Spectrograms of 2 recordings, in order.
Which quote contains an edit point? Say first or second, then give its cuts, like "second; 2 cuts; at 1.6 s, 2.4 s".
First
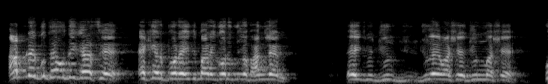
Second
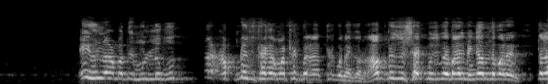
second; 1 cut; at 2.2 s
